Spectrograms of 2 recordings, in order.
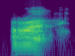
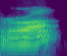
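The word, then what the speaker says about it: ر: Ra is a strong letter. When you pronounce it, you say ra, ra. And usually you put your tongue in this area here.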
